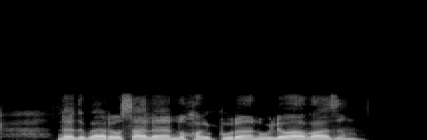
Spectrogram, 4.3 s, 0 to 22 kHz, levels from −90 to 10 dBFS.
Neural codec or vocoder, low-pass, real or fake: codec, 16 kHz, 2 kbps, X-Codec, HuBERT features, trained on LibriSpeech; 7.2 kHz; fake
